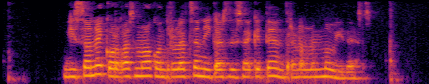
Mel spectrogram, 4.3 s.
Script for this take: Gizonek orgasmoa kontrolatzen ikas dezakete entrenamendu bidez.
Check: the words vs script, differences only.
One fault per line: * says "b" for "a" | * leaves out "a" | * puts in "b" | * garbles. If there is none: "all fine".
all fine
